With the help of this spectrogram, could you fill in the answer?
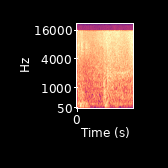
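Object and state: Nothing is struck.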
